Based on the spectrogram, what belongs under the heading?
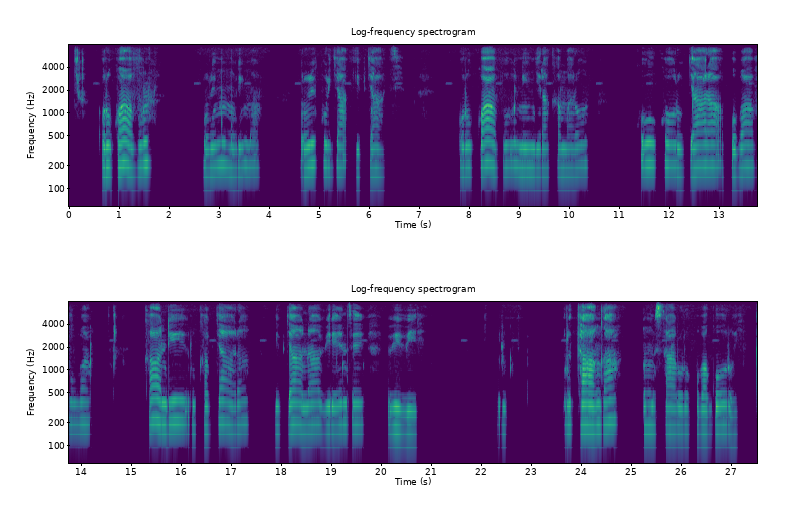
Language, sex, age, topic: Kinyarwanda, female, 50+, agriculture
